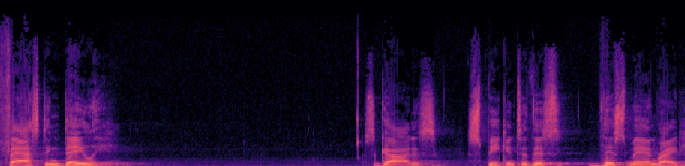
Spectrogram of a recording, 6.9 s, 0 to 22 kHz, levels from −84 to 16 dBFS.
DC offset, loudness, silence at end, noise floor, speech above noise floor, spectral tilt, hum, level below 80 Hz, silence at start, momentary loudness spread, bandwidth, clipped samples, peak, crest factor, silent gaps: under 0.1%; -18 LUFS; 0 s; -57 dBFS; 40 dB; -4.5 dB/octave; none; -50 dBFS; 0 s; 15 LU; 18.5 kHz; under 0.1%; -6 dBFS; 14 dB; none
